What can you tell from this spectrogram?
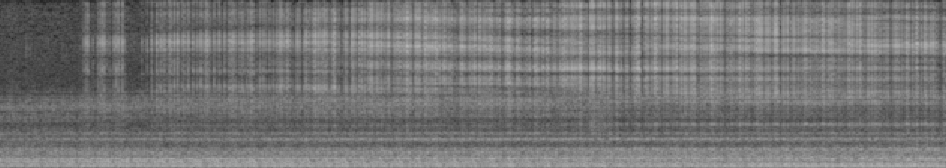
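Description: A steady grinding rush with a few fixed tones holds even under slow loading, which is the bearing rubbing under test load.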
